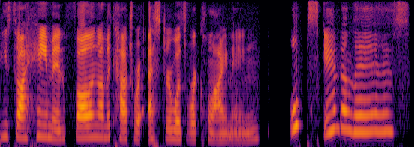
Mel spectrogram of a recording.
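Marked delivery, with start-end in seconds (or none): 3.9-5.5 high, slow, drawn-out gasp of "scandalous"; stretched, high mock-shocked "Oops, scandalous"; Ashley-style scandalous. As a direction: play the gossipy cartoon girl catching a scandal. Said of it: "That's exactly what popped in my head".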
